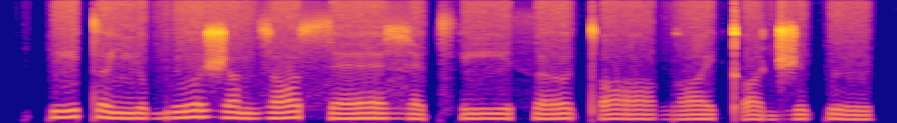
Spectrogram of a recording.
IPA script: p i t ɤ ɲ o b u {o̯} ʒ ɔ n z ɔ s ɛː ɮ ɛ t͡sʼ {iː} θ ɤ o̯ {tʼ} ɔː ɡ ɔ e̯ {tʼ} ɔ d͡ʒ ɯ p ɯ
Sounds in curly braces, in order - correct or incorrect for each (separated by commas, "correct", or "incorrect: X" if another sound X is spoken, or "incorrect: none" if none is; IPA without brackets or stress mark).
correct, correct, correct, incorrect: kʼ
